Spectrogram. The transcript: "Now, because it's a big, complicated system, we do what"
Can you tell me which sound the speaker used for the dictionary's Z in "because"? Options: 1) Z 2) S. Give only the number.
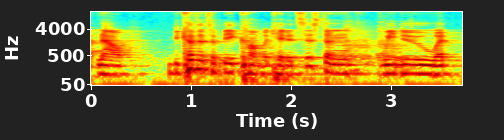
1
